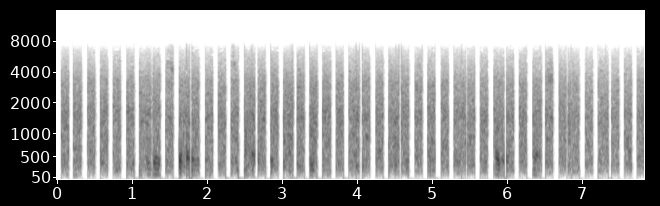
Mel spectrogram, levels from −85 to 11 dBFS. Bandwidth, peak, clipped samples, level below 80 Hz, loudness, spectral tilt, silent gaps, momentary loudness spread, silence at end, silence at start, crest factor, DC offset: 7.8 kHz; -6 dBFS; under 0.1%; -60 dBFS; -27 LUFS; -4.5 dB/octave; 0.69-0.73 s, 4.19-4.23 s, 7.15-7.19 s; 6 LU; 0 s; 0.05 s; 22 dB; under 0.1%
